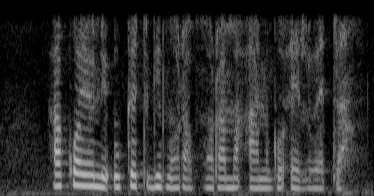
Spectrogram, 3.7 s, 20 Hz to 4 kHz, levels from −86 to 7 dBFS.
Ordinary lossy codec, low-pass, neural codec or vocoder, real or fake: none; 3.6 kHz; none; real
